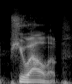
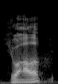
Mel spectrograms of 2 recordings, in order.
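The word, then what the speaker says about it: Puyallup: What about What is How do you pronounce the city where Brock Huard and the whole Huward family had I say Puallup. Puallup. Okay. Puallup.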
